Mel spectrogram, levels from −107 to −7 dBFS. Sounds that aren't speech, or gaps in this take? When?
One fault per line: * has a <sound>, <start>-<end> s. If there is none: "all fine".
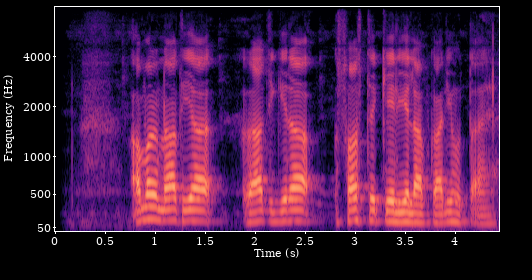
all fine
